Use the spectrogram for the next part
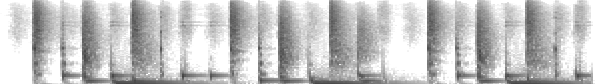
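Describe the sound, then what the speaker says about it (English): A short percussion loop of bright hi-hats, claps and shaker hits with tonal percussive blips, played crisp and rhythmic, quiet in level. "we have this top loop from one of my packs"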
